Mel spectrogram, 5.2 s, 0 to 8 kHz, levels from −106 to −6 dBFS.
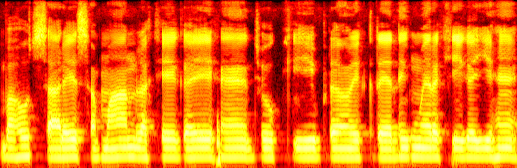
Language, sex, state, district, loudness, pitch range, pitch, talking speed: Hindi, male, Jharkhand, Ranchi, -16 LUFS, 120-125 Hz, 125 Hz, 175 wpm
